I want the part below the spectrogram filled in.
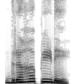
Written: ಗ್ರಹಪೀಡೆ

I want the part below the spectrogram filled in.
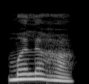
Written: ಮೆಲುಹು

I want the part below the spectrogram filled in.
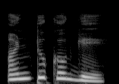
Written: ಅಂಟುಕೊಗ್ಗೆ

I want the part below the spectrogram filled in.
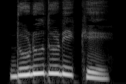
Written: ದುಡುದುಡಿಕೆ

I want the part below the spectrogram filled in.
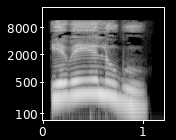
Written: ಎವೆಯಲುಗು

